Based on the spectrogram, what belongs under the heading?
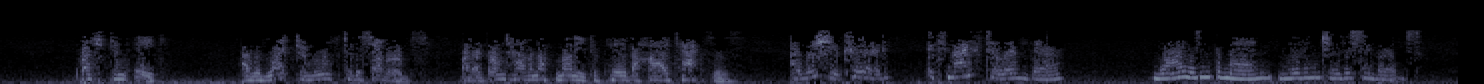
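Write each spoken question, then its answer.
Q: Why isn't the man moving to the suburbs?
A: He doesn't have enough money to pay the high taxes.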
